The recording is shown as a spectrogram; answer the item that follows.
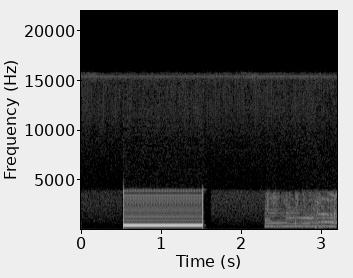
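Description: Telephone ringback tone while calling someone: one loud, steady, mid-pitched tone lasting about a second, then after a short silence a fainter, rougher buzzing stretch.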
